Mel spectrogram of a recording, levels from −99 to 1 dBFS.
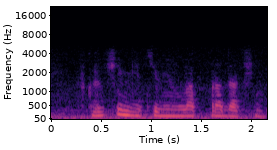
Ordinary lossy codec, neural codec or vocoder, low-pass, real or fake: AAC, 48 kbps; none; 5.4 kHz; real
